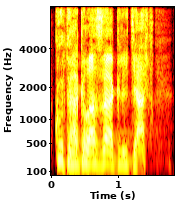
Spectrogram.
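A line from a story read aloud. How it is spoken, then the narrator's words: Shouting pirate. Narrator (Russian): закричал пират Буль-Буль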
